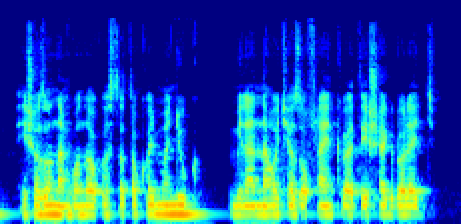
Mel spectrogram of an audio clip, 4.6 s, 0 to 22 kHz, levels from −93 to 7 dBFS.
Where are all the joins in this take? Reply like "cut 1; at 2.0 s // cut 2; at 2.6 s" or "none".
none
